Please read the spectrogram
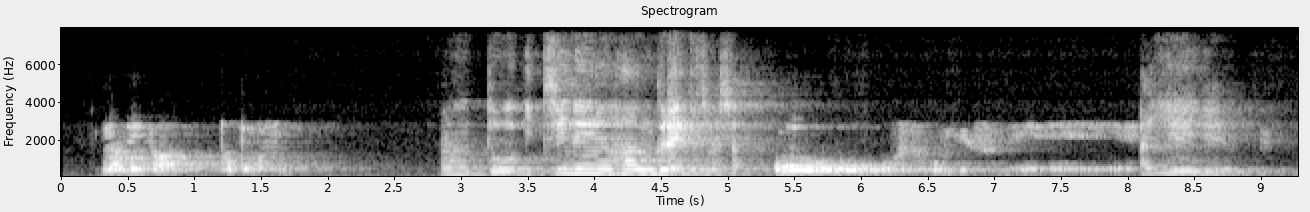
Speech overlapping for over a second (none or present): none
